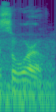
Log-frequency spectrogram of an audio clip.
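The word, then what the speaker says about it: saguaro: arms yeah yeah yeah that's a Soro there's a g in there but you don't pronounce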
